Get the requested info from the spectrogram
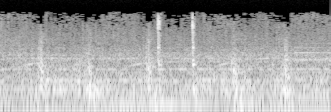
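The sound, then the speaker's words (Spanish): A Toyota four-wheel-drive car drives through the streets of Madrid in the rain with a steady engine and road rumble, broken by a few short, sharp clicks and thumps. No one speaks. “Un coche que está circulando por las calles de Madrid.”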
